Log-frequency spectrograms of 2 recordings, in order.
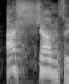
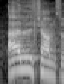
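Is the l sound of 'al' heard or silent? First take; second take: silent; heard. First: The l sound is silent; sh is doubled. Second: The l sound is clearly pronounced before sh. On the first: The speaker calls it right. "the lam sound disappears" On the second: The speaker calls it wrong. "You don't say al shamsu"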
